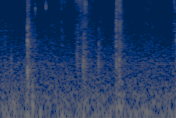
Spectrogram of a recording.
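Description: Deck of tarot cards being shuffled by hand: a few faint, quick card flicks about half a second apart.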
